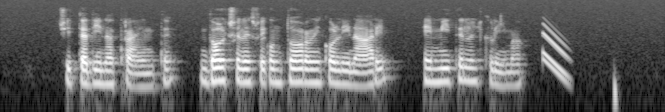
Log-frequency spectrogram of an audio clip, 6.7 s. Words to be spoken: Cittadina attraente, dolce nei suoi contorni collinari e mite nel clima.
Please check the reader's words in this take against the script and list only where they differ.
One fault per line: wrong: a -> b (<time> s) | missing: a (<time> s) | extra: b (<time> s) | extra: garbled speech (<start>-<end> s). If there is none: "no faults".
no faults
